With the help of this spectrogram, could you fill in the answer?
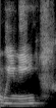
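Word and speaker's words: Winnie: And I swear to you, I had to Google it because I thought my parents were mispronouncing the name of the city. It does exist. It's Weenie, Texas.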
